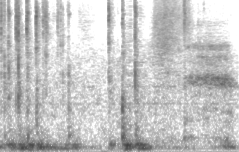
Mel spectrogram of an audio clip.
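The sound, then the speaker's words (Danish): Quick bursts of typing on a computer keyboard, keys clattering in short rapid runs with a brief pause between them, moderately loud, with no talking, as a title and a short text are typed into a template. “Og skrive en lille tekst hernede.”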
